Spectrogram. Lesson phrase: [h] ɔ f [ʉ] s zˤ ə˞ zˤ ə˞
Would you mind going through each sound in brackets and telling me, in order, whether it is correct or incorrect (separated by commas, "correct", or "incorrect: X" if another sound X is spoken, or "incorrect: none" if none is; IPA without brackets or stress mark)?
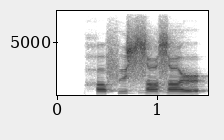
correct, correct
